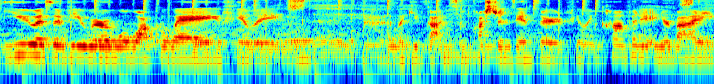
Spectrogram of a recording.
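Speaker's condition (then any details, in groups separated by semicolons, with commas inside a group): No condition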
